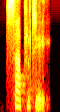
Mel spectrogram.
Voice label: "subtlety", Indian

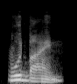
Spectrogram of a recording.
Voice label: "woodbine", Indian

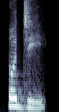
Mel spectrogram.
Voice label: "ogee", Indian

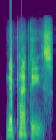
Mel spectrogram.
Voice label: "nepenthes", American

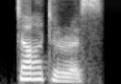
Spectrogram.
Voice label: "Tartarus", Indian

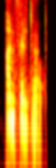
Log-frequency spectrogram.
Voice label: "unfiltered", Indian

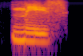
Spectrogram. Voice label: "maze", Indian

